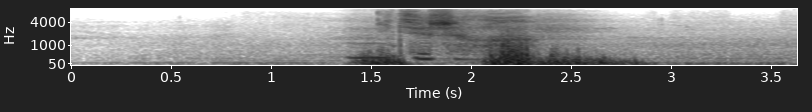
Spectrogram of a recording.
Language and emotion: Russian, sad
